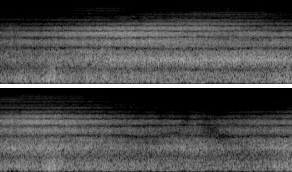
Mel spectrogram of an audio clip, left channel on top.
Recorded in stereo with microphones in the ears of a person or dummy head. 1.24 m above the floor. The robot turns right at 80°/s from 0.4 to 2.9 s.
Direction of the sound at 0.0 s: 30° right.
